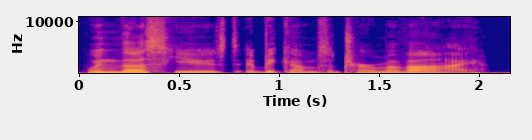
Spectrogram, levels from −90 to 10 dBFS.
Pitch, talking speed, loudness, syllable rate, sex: 125 Hz, 250 wpm, -19 LUFS, 5.7 syllables/s, male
